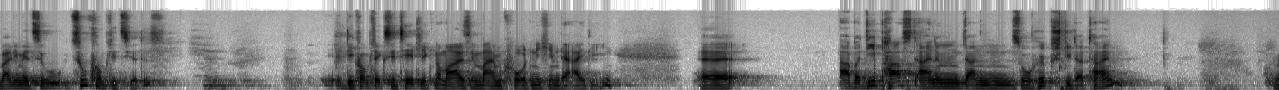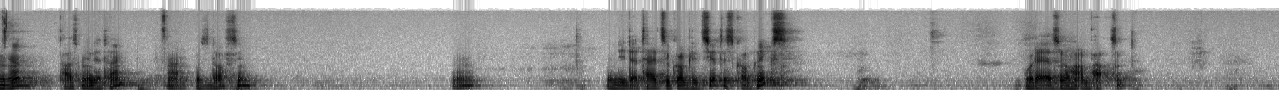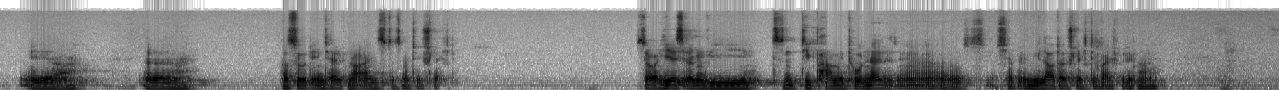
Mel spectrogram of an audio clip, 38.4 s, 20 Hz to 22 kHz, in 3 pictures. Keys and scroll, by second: 0.4-1.1 typing, 13.6 Up, 14.1 Down, 14.1 Return.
